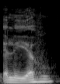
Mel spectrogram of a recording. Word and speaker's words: Eliyahu: Yeah, so the Hebrew pronunciation is Eliyahu. Beautiful. But English phonics, Elijah.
